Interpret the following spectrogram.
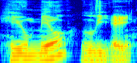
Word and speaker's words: humiliate: Humiliate, các bạn phát âm nha. Humiliate, humiliate, 4 âm.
